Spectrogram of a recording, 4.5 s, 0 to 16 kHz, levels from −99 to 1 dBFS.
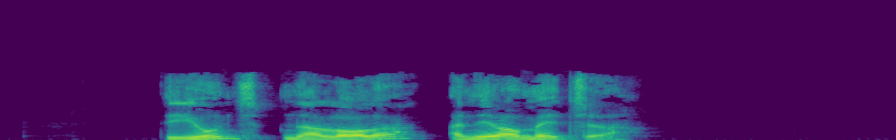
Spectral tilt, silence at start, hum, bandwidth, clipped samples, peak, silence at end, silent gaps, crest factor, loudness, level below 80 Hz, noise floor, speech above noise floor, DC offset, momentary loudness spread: -6 dB/octave; 0.85 s; none; 8 kHz; under 0.1%; -2 dBFS; 1.4 s; none; 18 dB; -19 LUFS; -58 dBFS; -87 dBFS; 70 dB; under 0.1%; 13 LU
